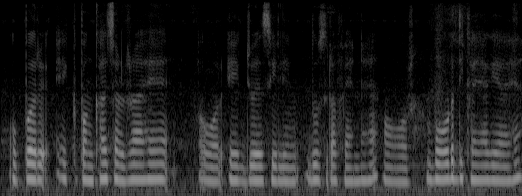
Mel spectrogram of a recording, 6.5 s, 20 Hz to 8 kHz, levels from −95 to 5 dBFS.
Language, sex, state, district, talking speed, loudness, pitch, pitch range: Hindi, female, Bihar, Begusarai, 185 wpm, -46 LUFS, 185 Hz, 180-195 Hz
